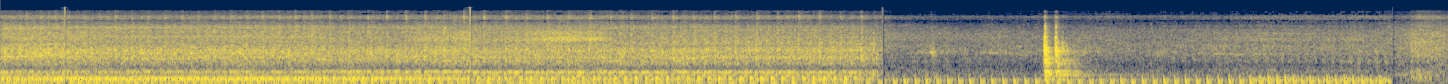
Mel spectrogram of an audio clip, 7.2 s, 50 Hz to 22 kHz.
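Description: BMW R1250 GSA's boxer twin engine running at low speed on wet grass, then dropping back to idle about four seconds in, with a single sharp clunk a moment later. The engine is switched off near the end and stops abruptly.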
